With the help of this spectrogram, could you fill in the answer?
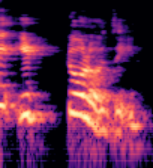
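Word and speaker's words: aetiology: बोलेंगे पैथोलॉजी then इटोलॉजी ये spelling इसके हमने देख लेने हैं इसके स्पेलिंग ए से स्टार्ट होते हैं ए लेकिन हम इसको बोलेंगे इटोलॉजी इटोलॉजी पैथोलॉजी के अंडर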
